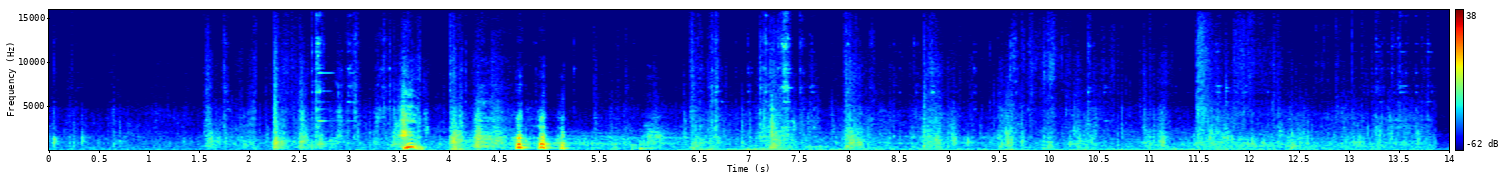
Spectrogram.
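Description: Footsteps on a gravel path, slow and irregular, after a few short bursts of voice about three and a half to five seconds in.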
